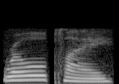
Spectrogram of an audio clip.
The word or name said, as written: role-play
